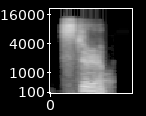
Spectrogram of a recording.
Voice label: "stirrup", Indian

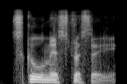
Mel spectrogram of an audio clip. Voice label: "Schoolmistressy", British

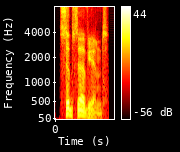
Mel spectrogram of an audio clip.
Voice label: "subservient", British

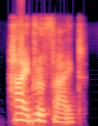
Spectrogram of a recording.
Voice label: "hydrophyte", Indian

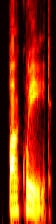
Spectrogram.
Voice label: "buckwheat", American

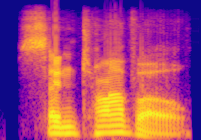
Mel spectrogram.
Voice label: "centavo", American

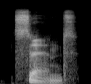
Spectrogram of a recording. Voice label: "scent", British

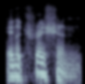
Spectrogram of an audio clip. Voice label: "innutrition", American

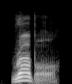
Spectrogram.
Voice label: "ruble", British

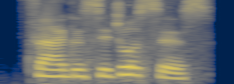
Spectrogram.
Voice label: "phagocytosis", Indian; Dictionary

